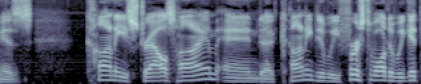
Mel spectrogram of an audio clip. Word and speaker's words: Strashheim: Her name is Connie Strashheim. And Connie, did we get that last name pronounced correctly? Yeah, pretty close, Greg. It's Strashheim, but that's okay.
